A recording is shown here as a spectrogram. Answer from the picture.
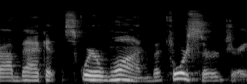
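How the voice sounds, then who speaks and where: With a Texan accent and a dark, mellow tone, a woman speaks at a fairly slow pace. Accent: Texan, kept after decades away. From Texas. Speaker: bariatric surgery patient, community member. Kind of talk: interview testimony.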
